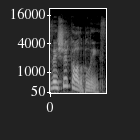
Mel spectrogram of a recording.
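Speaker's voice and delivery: high, loud retold protest; heated comeback, imitating an outraged friend; indignant retort. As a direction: argue back hotly, voicing the friend. Friend argues back, retold.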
